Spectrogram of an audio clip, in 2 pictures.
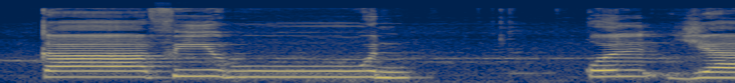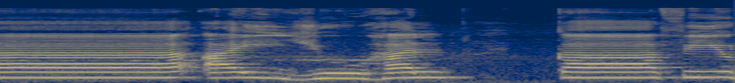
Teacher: کاف کے اوپر کھڑا زبر ہے، اس کو 1 سیکنڈ کھینچ کے پڑھیں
